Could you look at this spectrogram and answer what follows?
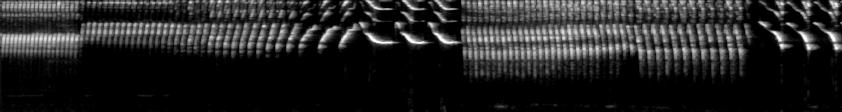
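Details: Canary song meant to teach young canaries: a steady buzzy trill, a shift to a higher rolling trill, sweeping whistled upslurs, then a long rattling trill and more quick slurred notes.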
